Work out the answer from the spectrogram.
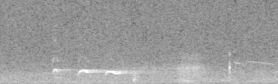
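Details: A Red-chested Cuckoo calls at sunset in November as a large storm blows in: three quick whistled notes that step slightly downward, over a soft background hiss.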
